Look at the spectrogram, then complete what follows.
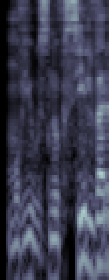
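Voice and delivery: ordinary delivery, nothing marked

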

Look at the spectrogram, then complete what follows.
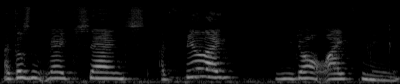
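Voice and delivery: ordinary talk, nothing marked

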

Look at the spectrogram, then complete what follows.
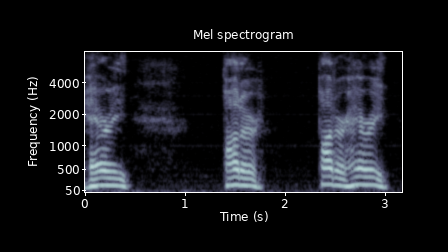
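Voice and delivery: heckling from the sidelines at the goalie, mock yell. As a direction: call it out across the gym like a heckler. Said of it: "he starts yelling out".

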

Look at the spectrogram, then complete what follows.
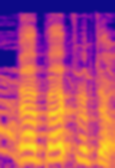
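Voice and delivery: ordinary talk

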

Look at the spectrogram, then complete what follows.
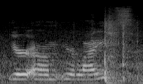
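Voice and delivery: normal talking voice

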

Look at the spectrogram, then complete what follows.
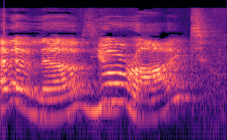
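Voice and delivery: put-on lilting English-accented greeting, lifted at the end; playful go at an English accent; attempted English accent. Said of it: "That's really good".

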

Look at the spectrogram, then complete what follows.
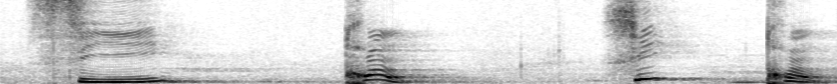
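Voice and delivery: "citron" split into ci... tron; a clear pause inside "citron"; syllable by syllable. Shown as a demonstration. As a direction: say "citron" in two separate beats, slowly then tighter. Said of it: "Écoutez".

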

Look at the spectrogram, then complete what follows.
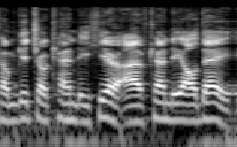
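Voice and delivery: low, soft, repetitive robot hawker; monotonous candy vendor. Acted. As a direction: drone on selling candy in a low voice. Candy Cadet hawking candy nonstop.

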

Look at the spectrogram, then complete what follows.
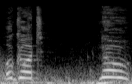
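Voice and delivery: sudden high yelp of shock; startled cry. Real, not acted. Gamer jolted by a sudden attack, startled high cry. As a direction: caught off guard, cry out.

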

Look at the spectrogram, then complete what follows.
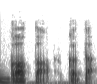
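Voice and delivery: Qatar tried with a throaty, rounded "kol" or "gol" first syllable; Qatar as an outsider's attempt at the local accent; attempted local pronunciation. Shown as a demonstration. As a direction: have a halting go at Qatar the local way, KOL-tar. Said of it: "can't really say it the way they do".

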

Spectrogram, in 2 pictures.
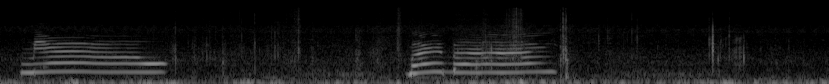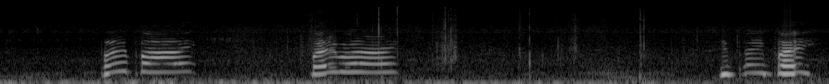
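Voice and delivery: put-on high, singsong baby voice; baby talk to cat. Saying goodbye to the cat in a high baby voice.

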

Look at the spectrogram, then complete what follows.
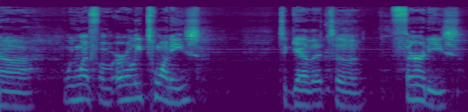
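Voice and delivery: ordinary talk

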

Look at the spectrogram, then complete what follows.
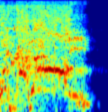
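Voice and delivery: high, frightened yelp of recognition; acted shriek of surprise; startled cry. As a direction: shout it out as if suddenly startled. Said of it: "Se asustó la señora y dijo".

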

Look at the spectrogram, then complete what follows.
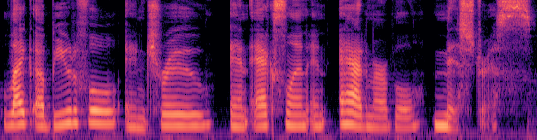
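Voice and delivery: lightly drawled Southern belle reading; a hint of a Southern accent on the quote. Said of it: "Stop with the Southern accent".

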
